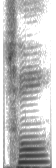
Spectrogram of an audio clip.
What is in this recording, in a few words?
"cuo1", pronunciation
